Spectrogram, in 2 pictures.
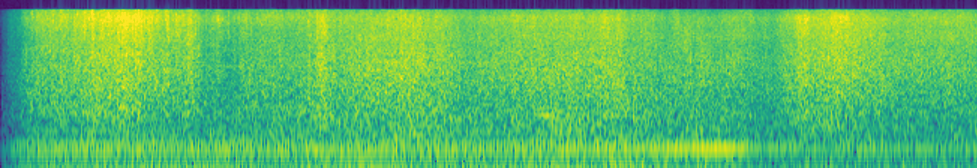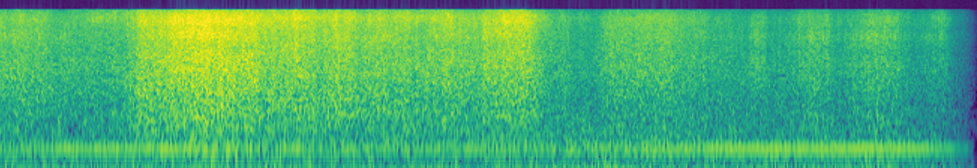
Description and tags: Rustling Field of Dried Grass
Rustling Gentle Dried up Grasslands blowing gently, leaving an odd sound.
nature, ambiance, Grass, field-recording, Dry, Leaves, Windy, Grasslands, Trees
